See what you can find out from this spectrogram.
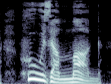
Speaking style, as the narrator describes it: Fauna bellowed

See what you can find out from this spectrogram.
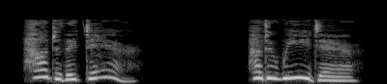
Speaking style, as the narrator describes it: She whispered to him

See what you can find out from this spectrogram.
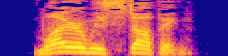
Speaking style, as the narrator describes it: Hayden asks, his tone turly

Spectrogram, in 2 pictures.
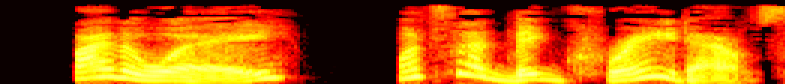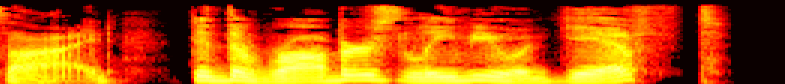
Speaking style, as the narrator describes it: Susan laughs

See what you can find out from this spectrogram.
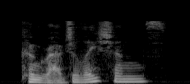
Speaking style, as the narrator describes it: The server whispers

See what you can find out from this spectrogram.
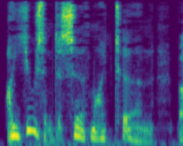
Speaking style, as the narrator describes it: Barton said in a rapid and confidential tone

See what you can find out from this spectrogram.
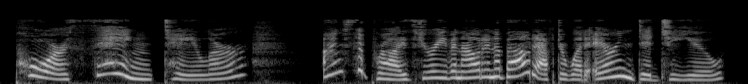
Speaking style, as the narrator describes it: she cooed

